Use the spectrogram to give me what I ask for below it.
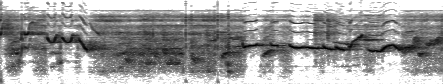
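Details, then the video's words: White-rumped shama song from masteran training material: wavering whistled warbles, then a long sustained whistle with gentle pitch bends and short upward slides. "Masteran Murai Batu"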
